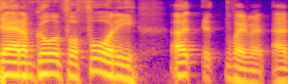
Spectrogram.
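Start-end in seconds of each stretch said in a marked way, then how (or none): 0.0-1.4 put-on Boston accent, louder. Retelling a story about a grown man showing off to his father, in an attempted Boston accent. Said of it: "That is the accent".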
